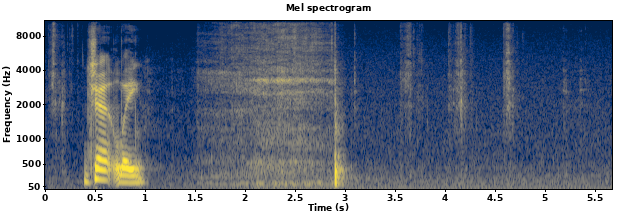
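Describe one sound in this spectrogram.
A craft knife scrapes along a metal ruler, slicing through paper.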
